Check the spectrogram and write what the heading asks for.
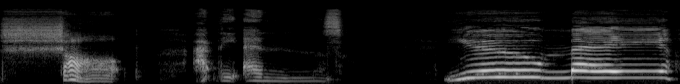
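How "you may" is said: high, loud, slow witch's bark; barked command. A narrator's reading. Grand High Witch ordering the witches, slow high bark. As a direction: drag out each word like a cruel queen. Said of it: "barked the Grand High Witch".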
